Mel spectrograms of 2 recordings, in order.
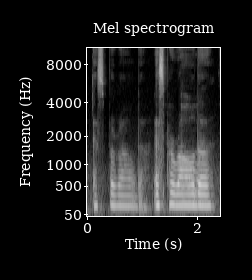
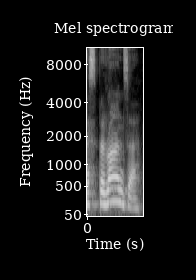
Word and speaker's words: Esperanza: the, what's the woman, I always say her name wrong, Esperalda. Oh, Spalding? Yeah. Spalding. Yeah. Esperanza.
